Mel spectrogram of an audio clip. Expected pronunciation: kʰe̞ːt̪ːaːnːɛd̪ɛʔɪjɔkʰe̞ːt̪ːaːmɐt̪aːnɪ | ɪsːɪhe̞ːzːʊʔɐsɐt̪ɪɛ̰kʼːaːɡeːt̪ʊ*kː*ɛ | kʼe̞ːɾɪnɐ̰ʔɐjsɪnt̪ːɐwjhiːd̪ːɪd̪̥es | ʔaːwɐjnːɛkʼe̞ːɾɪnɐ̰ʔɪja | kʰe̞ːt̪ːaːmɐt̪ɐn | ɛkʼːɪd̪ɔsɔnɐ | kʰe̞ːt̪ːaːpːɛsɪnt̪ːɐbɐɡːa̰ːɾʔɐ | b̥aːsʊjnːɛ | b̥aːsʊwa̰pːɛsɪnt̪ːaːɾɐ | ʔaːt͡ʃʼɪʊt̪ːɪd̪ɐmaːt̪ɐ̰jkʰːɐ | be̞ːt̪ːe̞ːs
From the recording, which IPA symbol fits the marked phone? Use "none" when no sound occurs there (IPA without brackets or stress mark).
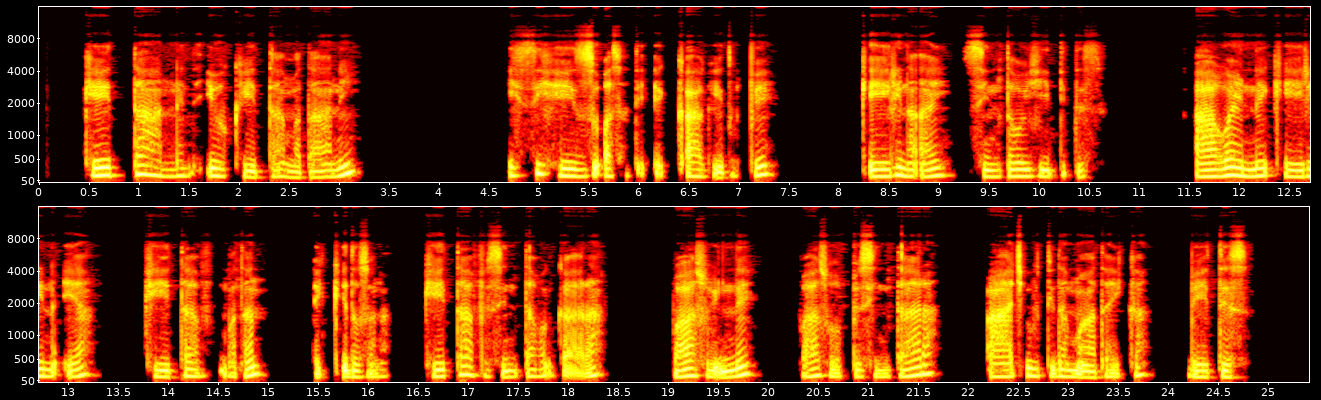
pː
